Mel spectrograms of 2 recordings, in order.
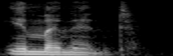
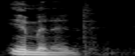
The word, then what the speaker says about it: immanent: He is transcendent and immanent. Got to be careful how I pronounce that, otherwise it sounds like imminent in the imminent rapture of the church or something like that.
